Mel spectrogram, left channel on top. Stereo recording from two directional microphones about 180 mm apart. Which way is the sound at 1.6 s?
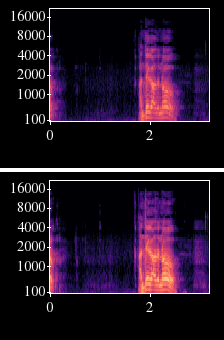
35° right (ahead or behind).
